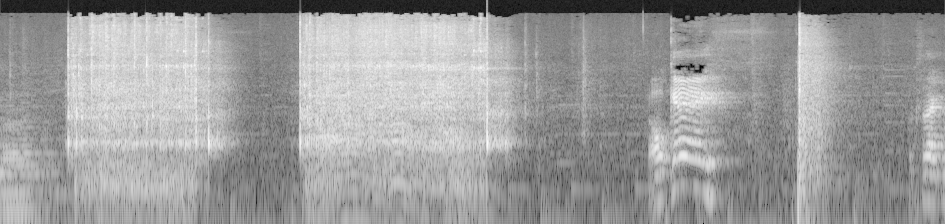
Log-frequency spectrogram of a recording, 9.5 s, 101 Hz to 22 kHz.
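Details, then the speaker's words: Echo HC-1600 two-stroke hedge trimmer that sat a long time, choke closed and primer pumped: catches and rattles briefly, cuts out, fires again and dies. Carburetor fault, a gummy carb with a failed diaphragm. "Looks like we gotta go into the carburetor. It's carburetor time."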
